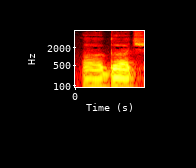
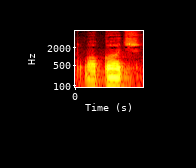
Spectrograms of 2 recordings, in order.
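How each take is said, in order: First: The middle consonant is a hard g sound. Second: The middle consonant is a back q sound. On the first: "آگاچ یا آ- آقاچ خونده نمیشه" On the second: "آگاچ یا آ- آقاچ خونده نمیشه"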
